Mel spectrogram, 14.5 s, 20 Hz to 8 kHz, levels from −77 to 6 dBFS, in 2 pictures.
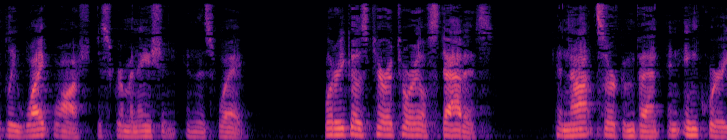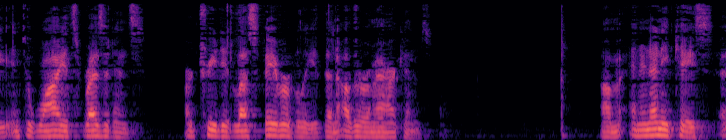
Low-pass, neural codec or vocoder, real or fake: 7.2 kHz; none; real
